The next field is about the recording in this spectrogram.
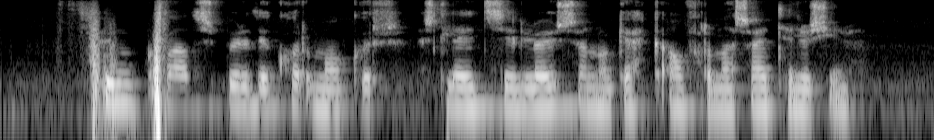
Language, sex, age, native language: Icelandic, female, 40-49, Icelandic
